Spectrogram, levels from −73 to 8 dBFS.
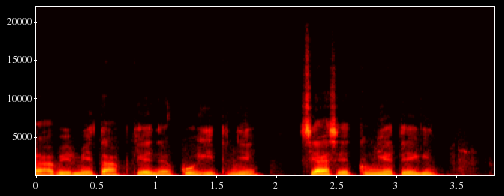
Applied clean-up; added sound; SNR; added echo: neural mask model RNNoise.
